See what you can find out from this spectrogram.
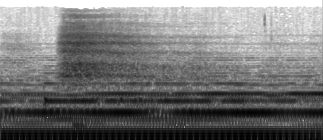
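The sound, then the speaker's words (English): A single deep breath drawn in as part of a guided relaxation exercise, with the shoulders lifted toward the ears to release tension, a soft airy rush heard once over a low, steady musical drone. “Would you take a deep breath in, but this time bring your shoulders to your ears hold it, that's where the tension is, and release it with bringing your shoulders down.”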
